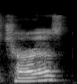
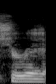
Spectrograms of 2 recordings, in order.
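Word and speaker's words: Charest: of homage Studios like Travis charez you know or Travis Sheree I should say is how you say his name but he didn't start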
